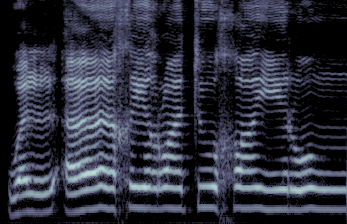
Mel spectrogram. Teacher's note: kha usahakan dia kasar keluar dari tenggorokan bagian atas, kha yang kasar.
